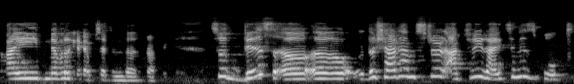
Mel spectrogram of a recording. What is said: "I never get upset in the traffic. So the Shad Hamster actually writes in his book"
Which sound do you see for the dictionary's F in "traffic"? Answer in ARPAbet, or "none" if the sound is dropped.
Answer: P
